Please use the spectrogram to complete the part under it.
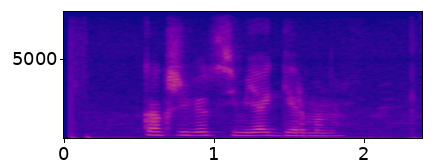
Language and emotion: Russian, neutral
